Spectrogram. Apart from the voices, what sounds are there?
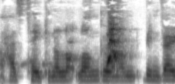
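dog barking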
